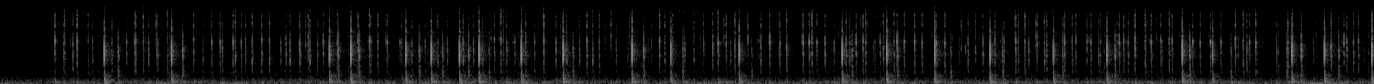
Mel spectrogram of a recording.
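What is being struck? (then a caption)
Mechanical keyboard with plastic keycaps and brass plate. A full-size mechanical keyboard with PBT/ABS plastic keycaps over a brass plate, lubed switches and a solid body, resting on a fabric desk mat, is typed on rapidly with the fingertips of both hands. A steady stream of short, bright clacks with a soft low thud beneath follows from a brief quiet start, each keystroke dying away almost instantly.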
